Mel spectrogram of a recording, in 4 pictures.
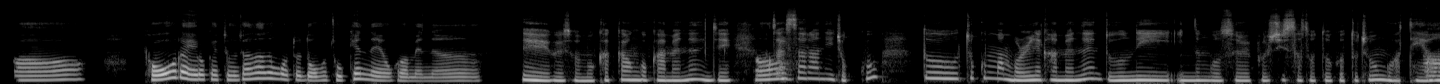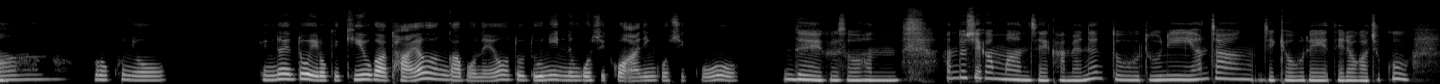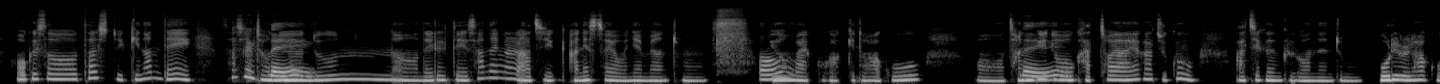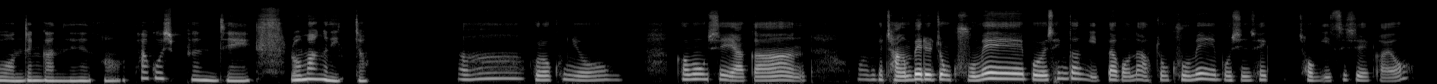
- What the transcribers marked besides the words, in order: other background noise; teeth sucking
- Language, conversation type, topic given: Korean, podcast, 등산이나 트레킹은 어떤 점이 가장 매력적이라고 생각하시나요?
